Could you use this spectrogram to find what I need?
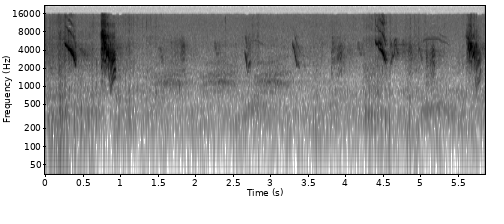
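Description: A small bird's wings flutter briefly.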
